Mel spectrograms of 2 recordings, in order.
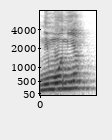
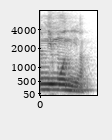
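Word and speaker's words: pneumonia: निमोना से याद रखना निमोनिया ठीक है ये पी जो होता है पी साइलेंट है निमोनिया स्टेप्टो कोकस निमो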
